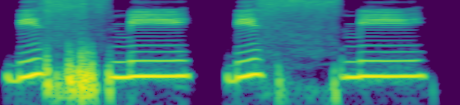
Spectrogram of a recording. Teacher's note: dialirkan lagi jangan terputus sampai ketemu Mi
